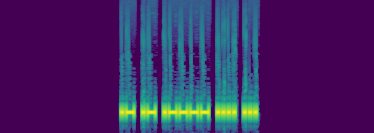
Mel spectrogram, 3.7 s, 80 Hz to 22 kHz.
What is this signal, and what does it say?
Morse code, heard as a keyed tone, about 41 wpm, 700 Hz. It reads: AA1HS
